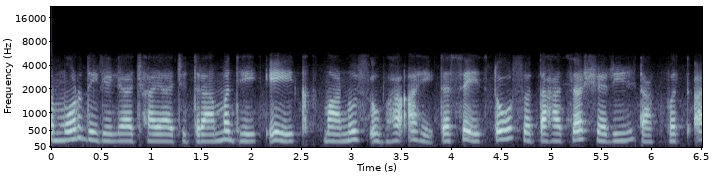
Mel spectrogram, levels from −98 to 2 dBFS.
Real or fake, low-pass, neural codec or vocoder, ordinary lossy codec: real; 5.4 kHz; none; Opus, 24 kbps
